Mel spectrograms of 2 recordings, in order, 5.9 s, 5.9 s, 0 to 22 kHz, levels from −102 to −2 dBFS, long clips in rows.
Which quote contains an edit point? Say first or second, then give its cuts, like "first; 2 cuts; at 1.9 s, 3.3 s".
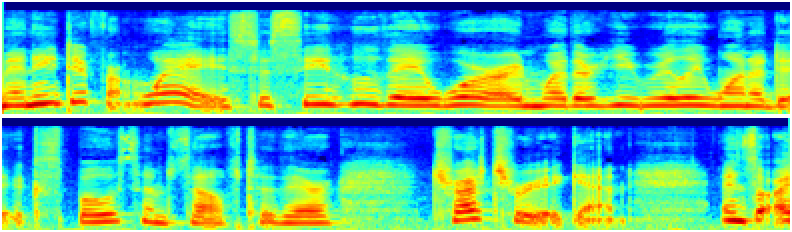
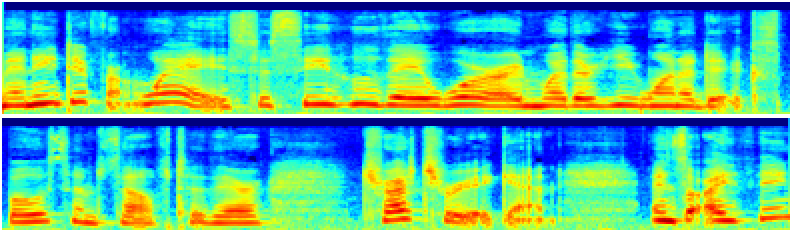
second; 1 cut; at 2.4 s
